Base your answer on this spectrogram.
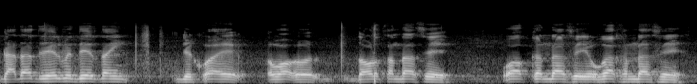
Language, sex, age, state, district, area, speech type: Sindhi, male, 45-60, Uttar Pradesh, Lucknow, urban, spontaneous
